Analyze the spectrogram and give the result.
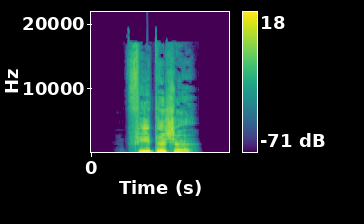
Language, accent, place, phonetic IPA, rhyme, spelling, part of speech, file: German, Germany, Berlin, [ˈfeːtɪʃə], -eːtɪʃə, Fetische, noun, De-Fetische.ogg
- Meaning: 1. dative singular of Fetisch 2. nominative/accusative/genitive plural of Fetisch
